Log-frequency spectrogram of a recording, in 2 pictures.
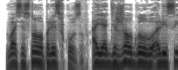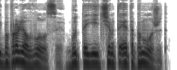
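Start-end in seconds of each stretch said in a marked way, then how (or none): none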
